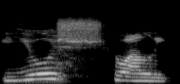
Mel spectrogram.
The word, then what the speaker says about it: usually: La pronunciación de esto es you, empieza como con you, usually, así, usually. No es usually, okay?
